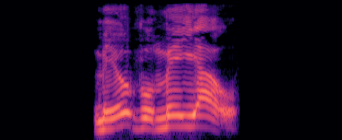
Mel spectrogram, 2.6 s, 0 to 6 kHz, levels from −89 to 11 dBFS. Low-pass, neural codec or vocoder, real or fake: 5.4 kHz; vocoder, 44.1 kHz, 80 mel bands, Vocos; fake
